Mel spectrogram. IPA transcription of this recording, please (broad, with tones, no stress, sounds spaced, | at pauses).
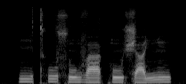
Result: i˦˨ tʰ u˦ s ũ˨ v a˨ k ũ˨ ʃ a˨ ɲ ĩ˦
